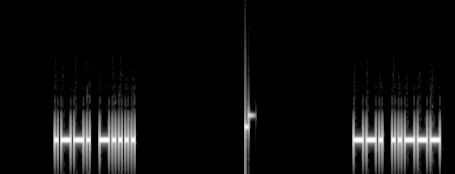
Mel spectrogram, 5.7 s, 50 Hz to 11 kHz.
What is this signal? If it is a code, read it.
Morse code, heard as a keyed tone, about 30 wpm, 700 Hz. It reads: P6 G2
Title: Single-Letter Single-Number 30wpm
